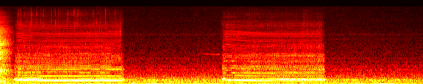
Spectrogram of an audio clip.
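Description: A smartphone on a hard stone tabletop buzzing for an incoming call: two steady buzzes of about two seconds each, two seconds apart.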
